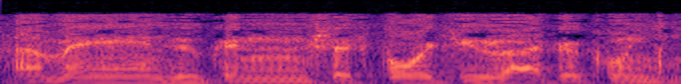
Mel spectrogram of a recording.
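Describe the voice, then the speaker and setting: An actor playing a scheming, self-important country storekeeper with a rural Southern US drawl in old-time radio comedy. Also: male voice, mid-range voice, fairly even intonation, a little slow, lightly acted. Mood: grandly reciting. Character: scheming folksy rural storekeeper, man, pompous salesman. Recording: muffled, noisy vintage radio recording.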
